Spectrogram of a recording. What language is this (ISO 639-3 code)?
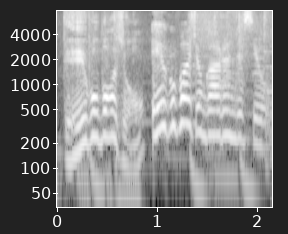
jpn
